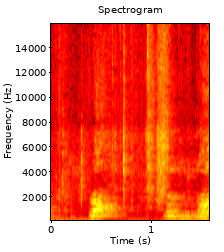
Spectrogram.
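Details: German Shepherd guarding the home gate in the morning, barking at a strange dog outside: two rough barks about a second apart, the second longer and drawn out, over a low background hum.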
